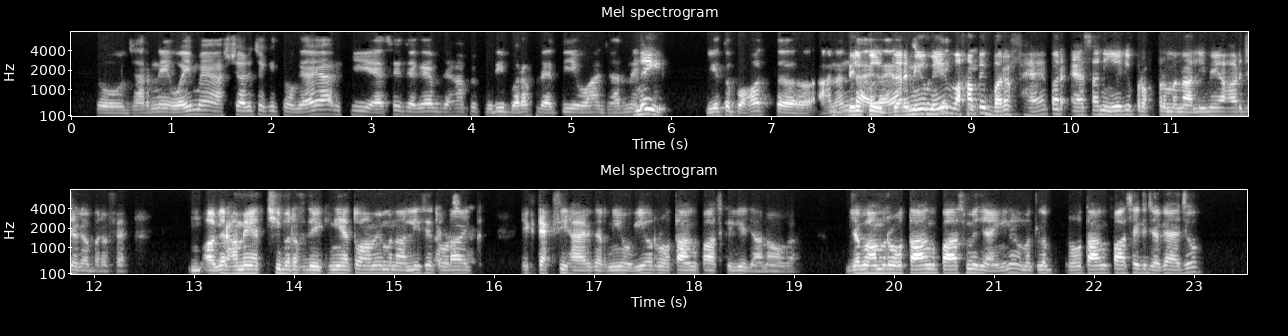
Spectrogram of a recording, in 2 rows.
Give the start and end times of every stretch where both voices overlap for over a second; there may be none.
7.8-9.1

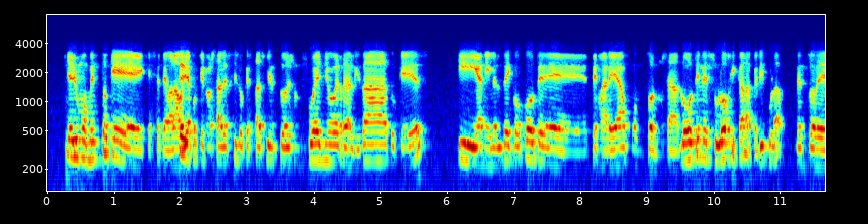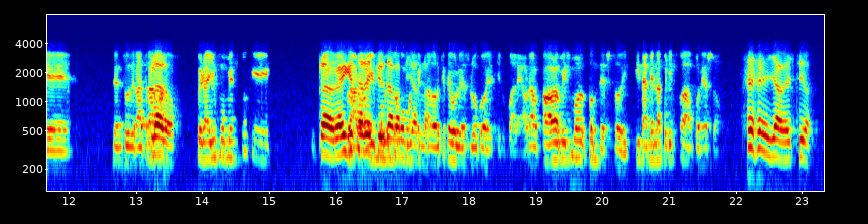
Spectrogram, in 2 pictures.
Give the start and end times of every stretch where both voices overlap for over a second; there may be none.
16.2-17.4

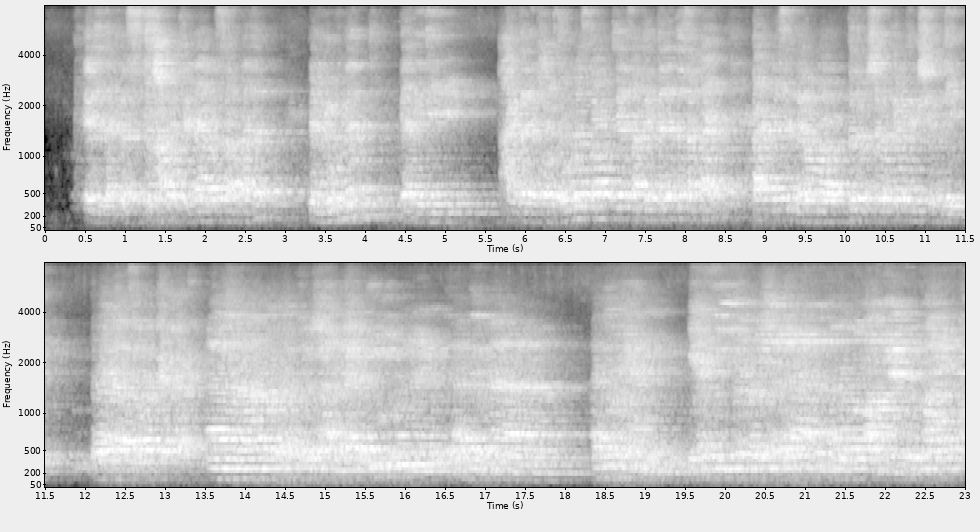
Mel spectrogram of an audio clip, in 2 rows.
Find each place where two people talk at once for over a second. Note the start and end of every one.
none

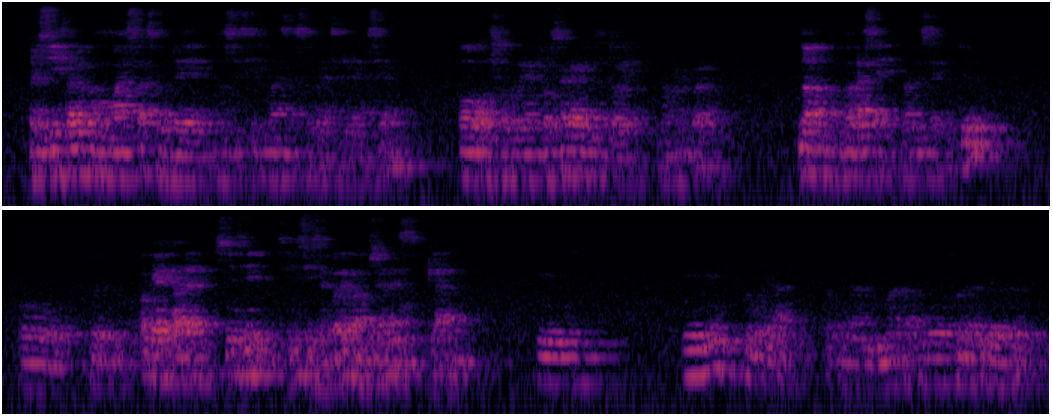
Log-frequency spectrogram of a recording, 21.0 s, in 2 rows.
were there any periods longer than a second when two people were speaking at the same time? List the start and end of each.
none

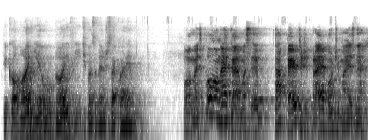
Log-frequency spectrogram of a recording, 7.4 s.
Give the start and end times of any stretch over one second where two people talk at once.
none

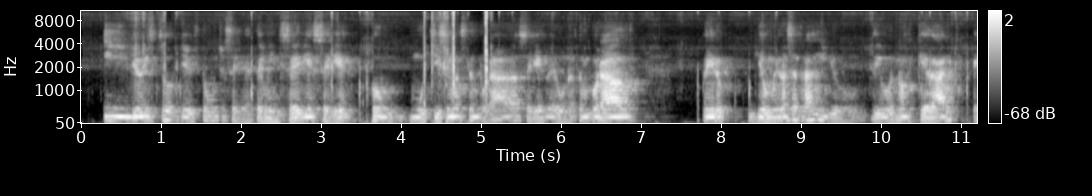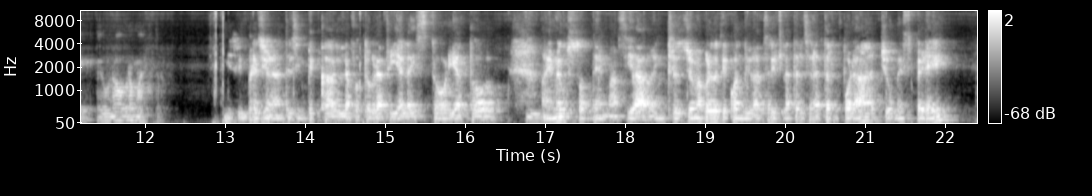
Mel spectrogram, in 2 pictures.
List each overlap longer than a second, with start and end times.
none

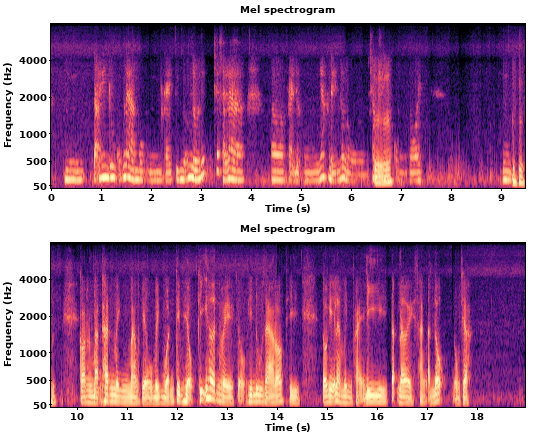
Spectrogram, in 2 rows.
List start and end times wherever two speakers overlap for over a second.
none

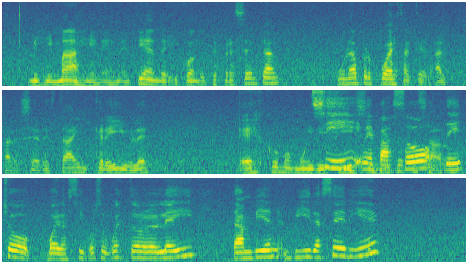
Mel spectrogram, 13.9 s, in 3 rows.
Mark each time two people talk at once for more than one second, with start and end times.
7.7-9.2

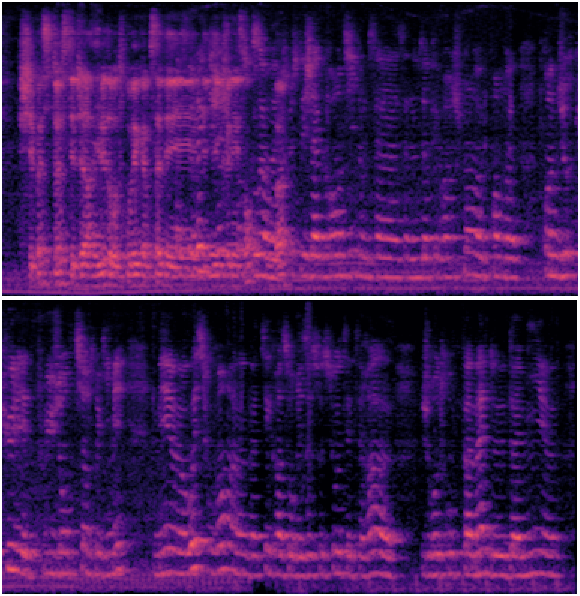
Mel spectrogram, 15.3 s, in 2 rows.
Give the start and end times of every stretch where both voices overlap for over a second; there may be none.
2.3-3.8

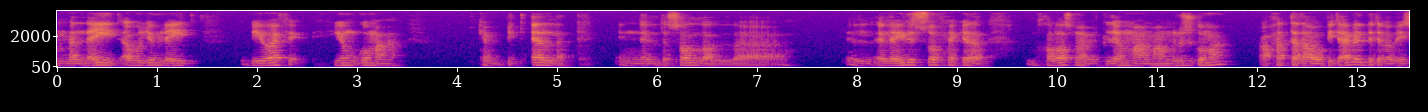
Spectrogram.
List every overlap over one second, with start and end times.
none

